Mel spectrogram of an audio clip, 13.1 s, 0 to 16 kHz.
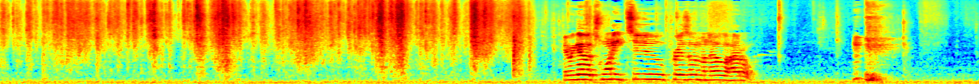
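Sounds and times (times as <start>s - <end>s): foil wrapper tearing and crinkling: 0.0s - 7.2s
steady low hum: 3.2s - 13.0s.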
